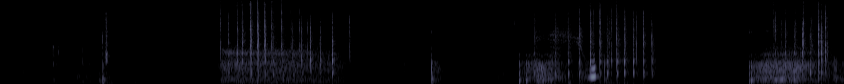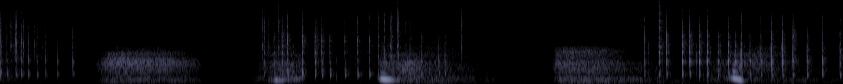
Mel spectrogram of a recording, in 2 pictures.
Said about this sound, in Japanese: このブラシで、さすがにこれでくすぐると痛いので、指で弾いて、音だけ聞かせてあげますね。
